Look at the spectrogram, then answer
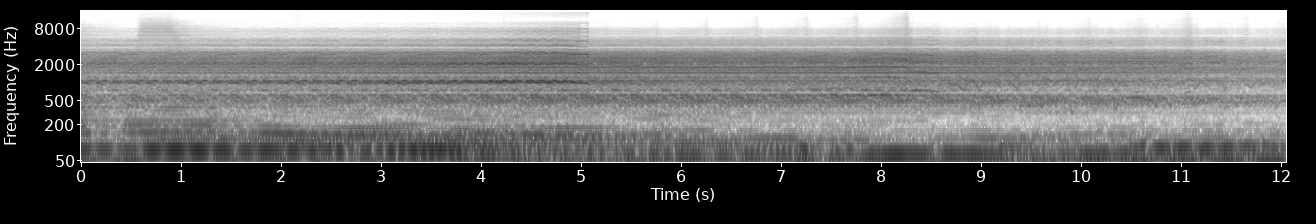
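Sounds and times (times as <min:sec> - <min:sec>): electronic noise drone: 0:00.0 - 0:10.6.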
